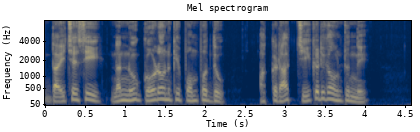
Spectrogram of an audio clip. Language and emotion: Telugu, fearful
